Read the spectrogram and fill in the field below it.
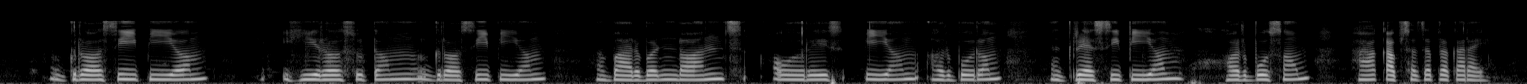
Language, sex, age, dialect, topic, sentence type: Marathi, female, 18-24, Varhadi, agriculture, statement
